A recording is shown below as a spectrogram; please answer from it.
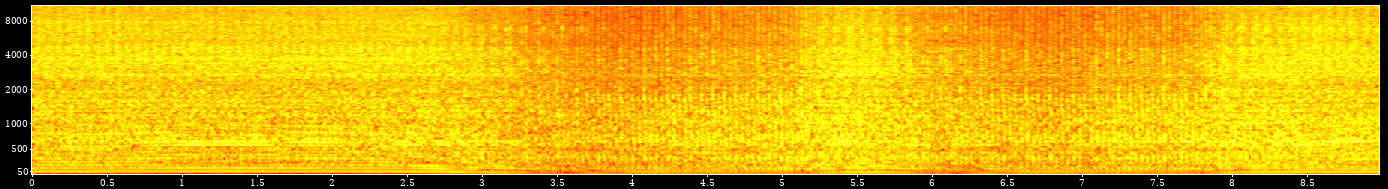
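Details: Renault Scénic 2 1.9 dCi, 2004, diesel idle: abnormal knock, a steady metallic ticking near four beats a second that follows rev changes; source unclear; engine removal, inspection and engine replacement to follow.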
